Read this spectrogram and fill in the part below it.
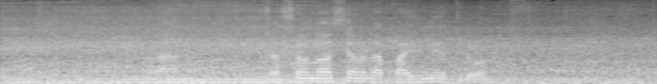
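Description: A young woman talks briefly nearby.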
